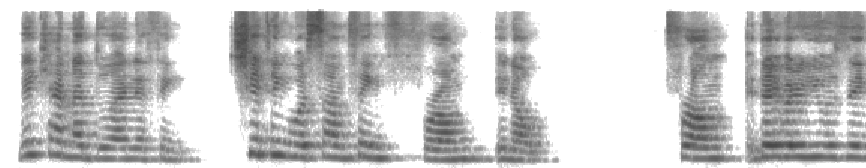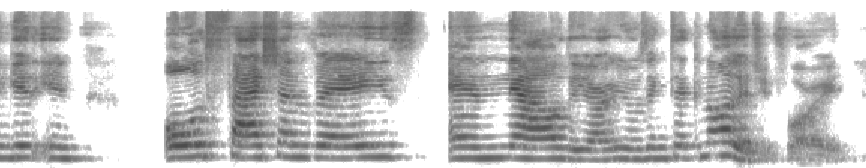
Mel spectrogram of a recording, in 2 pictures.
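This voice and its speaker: A young woman with a Persian accent giving a conference presentation, hesitant, with many fillers and restarts. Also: a little high. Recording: voice from far off the mic.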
